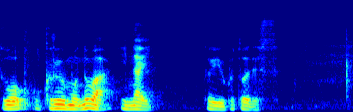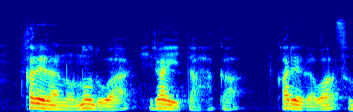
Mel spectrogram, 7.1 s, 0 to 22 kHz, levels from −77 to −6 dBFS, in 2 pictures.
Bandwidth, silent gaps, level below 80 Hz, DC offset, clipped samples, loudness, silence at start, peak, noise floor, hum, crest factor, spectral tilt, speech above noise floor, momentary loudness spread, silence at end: 11.5 kHz; none; -78 dBFS; under 0.1%; under 0.1%; -27 LUFS; 0 s; -8 dBFS; -63 dBFS; none; 20 dB; -7.5 dB/octave; 37 dB; 20 LU; 0 s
